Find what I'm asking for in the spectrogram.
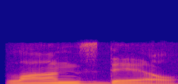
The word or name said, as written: Lonsdale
